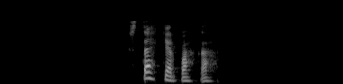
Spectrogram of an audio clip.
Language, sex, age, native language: Icelandic, female, 40-49, Icelandic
